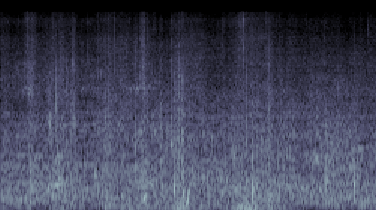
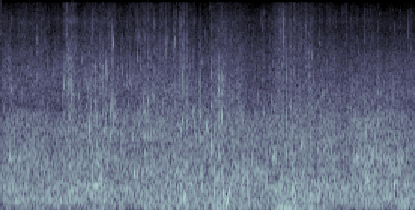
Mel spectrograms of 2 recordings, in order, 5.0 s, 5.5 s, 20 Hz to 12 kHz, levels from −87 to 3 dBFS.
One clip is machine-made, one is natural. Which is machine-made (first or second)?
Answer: first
